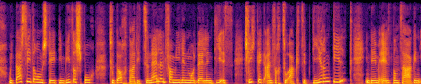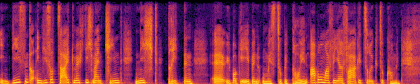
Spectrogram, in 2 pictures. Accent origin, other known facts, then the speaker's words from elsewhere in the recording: St. Gallen, Switzerland; oder auch wo ich herkomme in St. Gallen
